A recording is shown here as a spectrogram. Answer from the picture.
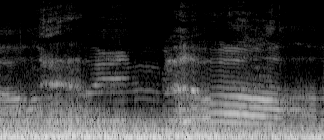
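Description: A man giving long, wordless moaning cries, two drawn-out wails that bend in pitch, over a steady low rumble.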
